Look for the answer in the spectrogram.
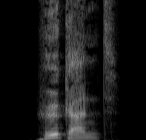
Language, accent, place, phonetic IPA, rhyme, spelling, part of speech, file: German, Germany, Berlin, [ˈhøːkɐnt], -øːkɐnt, hökernd, verb, De-hökernd.ogg
- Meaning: present participle of hökern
